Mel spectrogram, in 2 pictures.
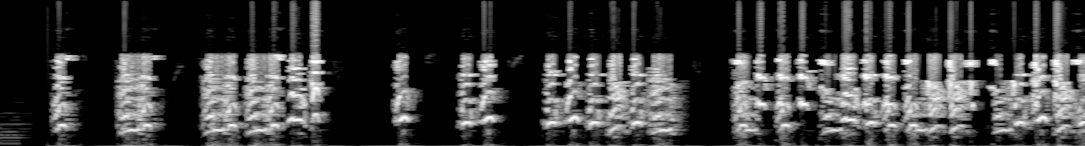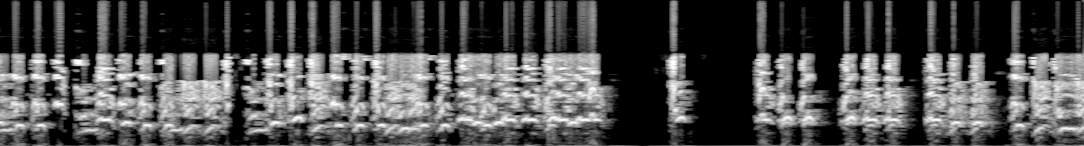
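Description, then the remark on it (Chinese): A small dog in a Pedigree (宝路) dog food advertisement barks excitedly, first in short separated yaps, then in a rapid, nearly continuous stream of yips with only brief pauses. “宝路狗粮让您的小狗快乐得不得了。”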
